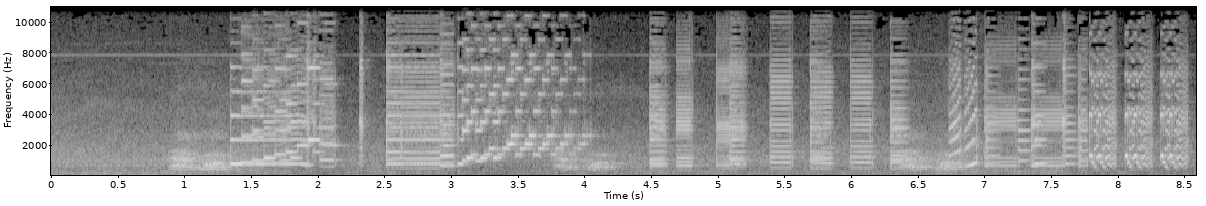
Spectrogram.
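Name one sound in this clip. Beeping retro video game music plays from a small phone speaker.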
